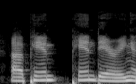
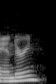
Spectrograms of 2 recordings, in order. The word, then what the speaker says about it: Pandaring: Pandaring, I think is actually how you say it. Pandering? No, it's Pandaring. It has an A.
